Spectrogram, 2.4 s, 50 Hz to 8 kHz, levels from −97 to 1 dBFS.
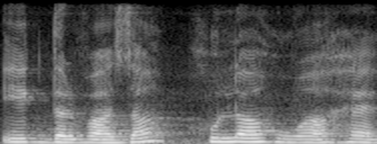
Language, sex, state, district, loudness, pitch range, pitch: Hindi, female, Delhi, New Delhi, -17 LUFS, 170-200 Hz, 180 Hz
